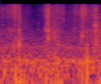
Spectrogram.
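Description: A brief, crisp riffle of tarot cards being shuffled, a quick papery flutter heard close up and alone.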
